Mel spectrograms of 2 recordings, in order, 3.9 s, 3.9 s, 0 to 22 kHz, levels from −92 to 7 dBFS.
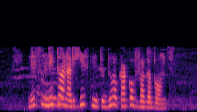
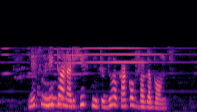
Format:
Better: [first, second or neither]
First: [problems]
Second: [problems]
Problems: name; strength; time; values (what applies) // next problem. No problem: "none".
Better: first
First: none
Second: noise reduction (classical method log-MMSE)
